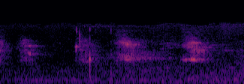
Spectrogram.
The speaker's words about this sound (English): Your dog going crazy in the background.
